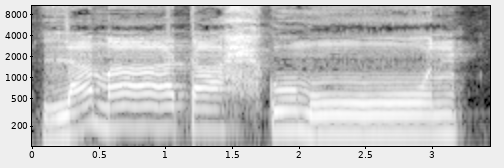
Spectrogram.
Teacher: On the ha we make hams quality. We continue our breath.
